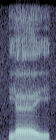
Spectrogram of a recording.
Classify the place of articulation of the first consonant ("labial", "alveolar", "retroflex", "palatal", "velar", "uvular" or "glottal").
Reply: palatal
